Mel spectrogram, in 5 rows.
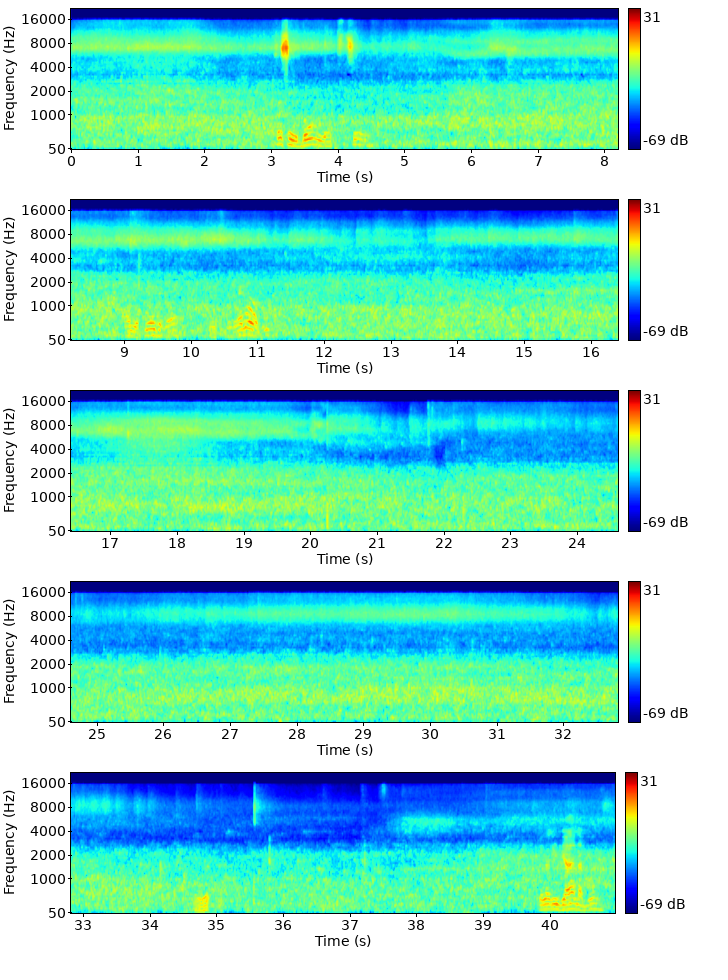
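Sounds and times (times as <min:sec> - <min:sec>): river rapids rushing over rocks: 0:00.0 - 0:40.9.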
